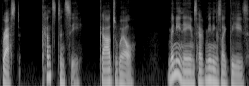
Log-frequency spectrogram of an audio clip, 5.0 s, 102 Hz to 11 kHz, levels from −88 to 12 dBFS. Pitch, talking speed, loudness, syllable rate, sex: 120 Hz, 120 wpm, -24 LUFS, 4.5 syllables/s, male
